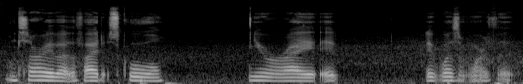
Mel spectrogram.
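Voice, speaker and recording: Casting: uneasy teenage daughter, sullen and subdued, noticeable vocal fry, unhurried, audio drama with clear background noise. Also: female voice, fairly low pitch, flat delivery, dark tone, rough recording.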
